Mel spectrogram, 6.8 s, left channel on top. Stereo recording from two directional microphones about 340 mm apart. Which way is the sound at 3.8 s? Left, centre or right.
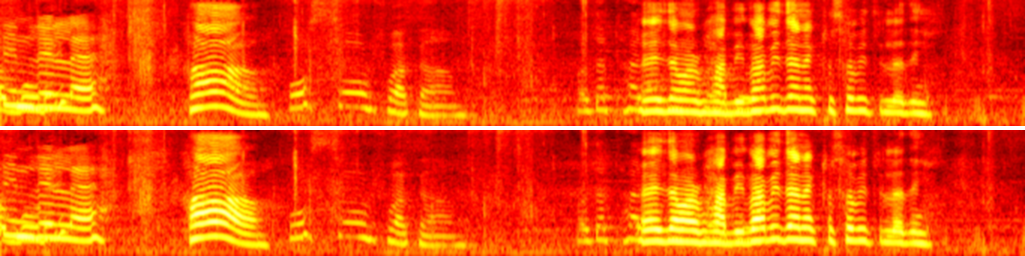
Centre.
